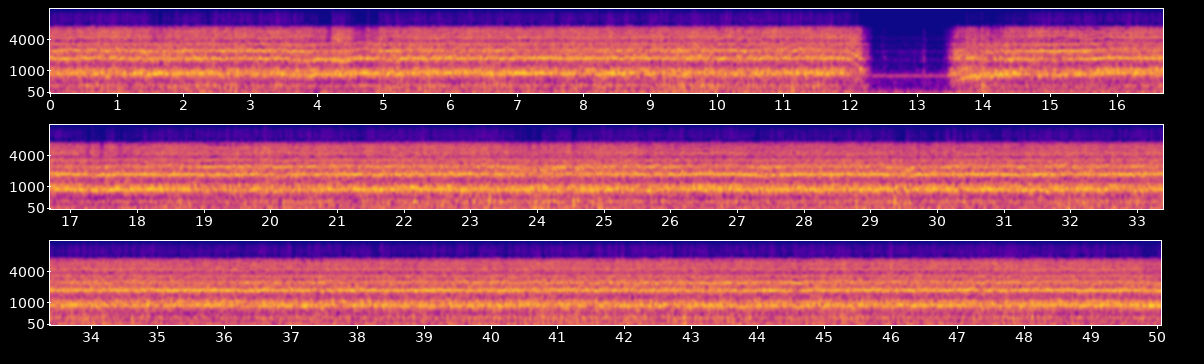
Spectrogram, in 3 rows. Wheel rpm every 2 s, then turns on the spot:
220, 220, 220, 230, 230, 220, 60, 210, 230, 220, 220, 230, 220, 220, 230, 230, 230, 240, 230, 230, 230, 230, 230, 230, 230.
none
